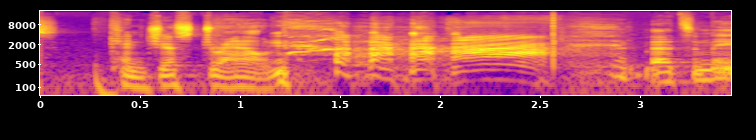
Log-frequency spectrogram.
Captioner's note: Elijah laughs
